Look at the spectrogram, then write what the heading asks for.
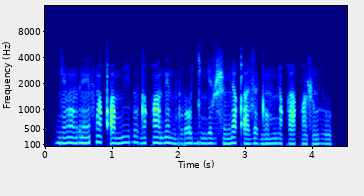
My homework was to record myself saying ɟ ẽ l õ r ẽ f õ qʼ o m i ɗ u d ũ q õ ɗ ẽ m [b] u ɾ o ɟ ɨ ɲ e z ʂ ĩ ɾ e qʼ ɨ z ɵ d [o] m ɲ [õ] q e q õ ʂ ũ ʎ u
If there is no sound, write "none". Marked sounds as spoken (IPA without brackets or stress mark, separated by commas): ɡ, õ, ũ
